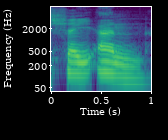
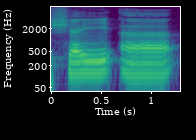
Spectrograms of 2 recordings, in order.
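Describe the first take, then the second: First: It is said in the form used when continuing. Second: It is said in the form used when stopping. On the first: The reader carries on into the next word. "if you're continuing, you say that as shay'an" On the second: The reader pauses after this word. "If you're going to stop, you would say shay'a"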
